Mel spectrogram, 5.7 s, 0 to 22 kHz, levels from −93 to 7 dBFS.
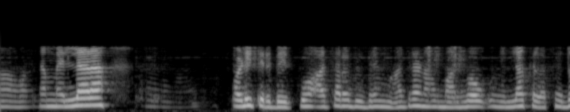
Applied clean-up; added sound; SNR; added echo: neural mask model DeepFilterNet 3.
